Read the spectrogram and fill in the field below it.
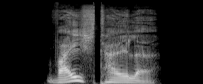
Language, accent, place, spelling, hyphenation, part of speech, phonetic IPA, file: German, Germany, Berlin, Weichteile, Weich‧tei‧le, noun, [ˈvaɪ̯çˌtaɪ̯lə], De-Weichteile.ogg
- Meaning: 1. soft tissue 2. private parts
